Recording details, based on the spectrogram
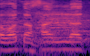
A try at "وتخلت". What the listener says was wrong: اس خا کو موٹا پڑھو, خا موٹے حروف میں. وتخلت.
